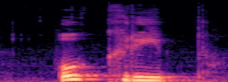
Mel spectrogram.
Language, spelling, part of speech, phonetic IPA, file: Ukrainian, окріп, noun, [oˈkrʲip], Uk-окріп.ogg
- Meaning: 1. boiling water 2. dill (Anethum graveolens)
